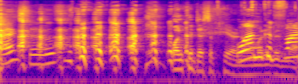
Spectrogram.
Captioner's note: laughs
